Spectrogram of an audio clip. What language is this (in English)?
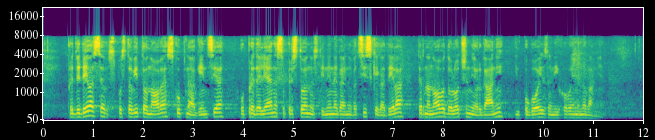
Slovenian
